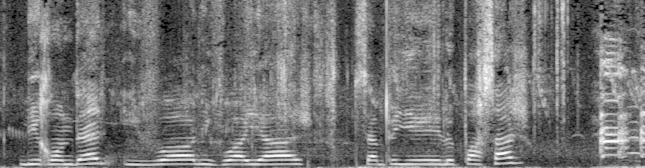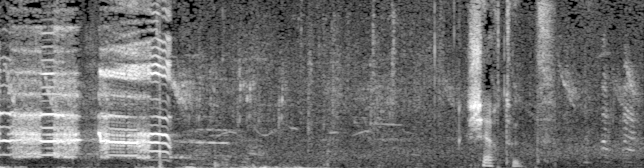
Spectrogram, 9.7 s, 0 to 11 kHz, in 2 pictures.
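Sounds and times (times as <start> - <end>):
speech: 0.2 - 4.1, 8.4 - 9.0
faint farmyard noise: 0.2 - 9.6
rooster crowing: 4.5 - 6.6.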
